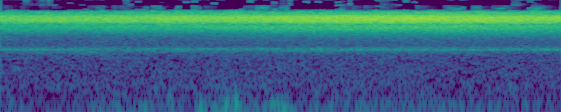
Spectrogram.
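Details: Many cicadas sing together in a steady, high, hissing drone along a country road in Missouri.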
